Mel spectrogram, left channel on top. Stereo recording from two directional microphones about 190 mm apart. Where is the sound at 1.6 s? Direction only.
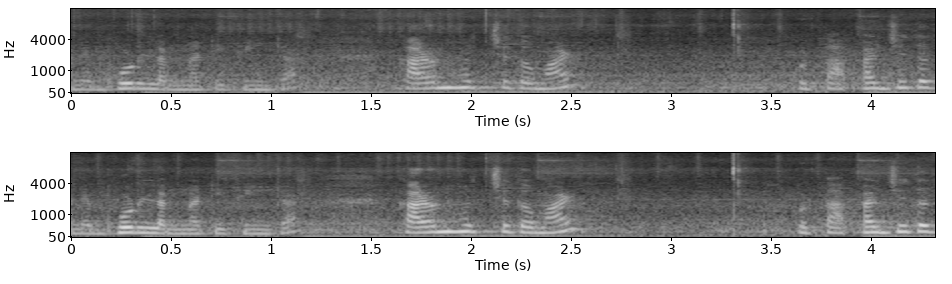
20° right (ahead or behind).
